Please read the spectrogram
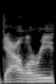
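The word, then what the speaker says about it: Galleri: So, there's a company called Gallery. It's spelled G A L L E R I.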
